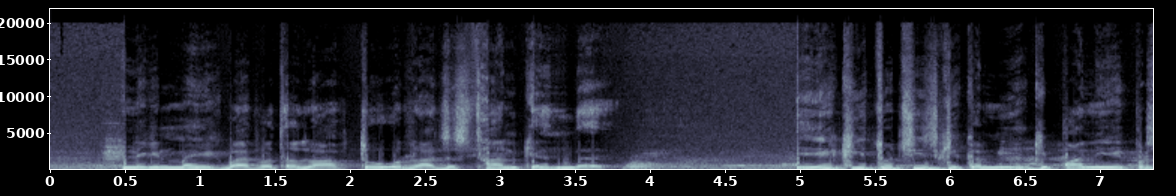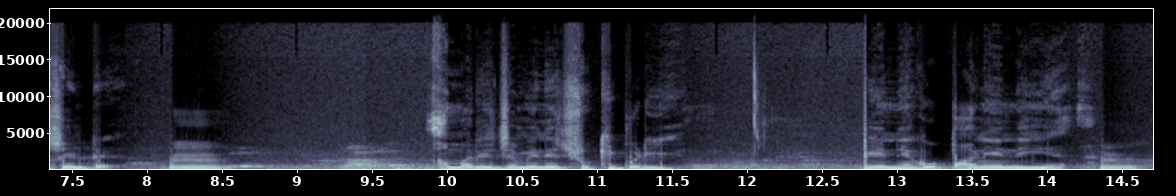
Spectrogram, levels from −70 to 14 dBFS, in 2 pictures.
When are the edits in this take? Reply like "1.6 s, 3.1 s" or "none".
none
